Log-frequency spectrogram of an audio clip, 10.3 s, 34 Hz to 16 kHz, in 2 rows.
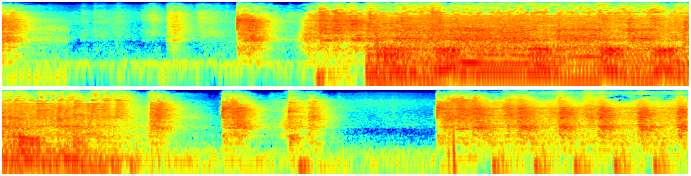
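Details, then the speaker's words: Kawasaki Bayou 220 ATV, sat eight years, after re-cleaning carburetor: single cylinder catches after a few tries, then runs and revs freely with clean throttle response, somewhat smoky, seeming to clear itself; fuel lines leak slightly, air filter off. Normal running. "oh well all right sounds like it runs just fine um it's almost like it was clearing itself up um but Smokey in here um yeah should run fine now"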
